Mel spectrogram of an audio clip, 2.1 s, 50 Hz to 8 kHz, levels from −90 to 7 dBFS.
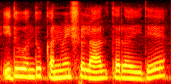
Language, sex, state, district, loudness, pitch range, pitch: Kannada, female, Karnataka, Bangalore, -13 LUFS, 195-235 Hz, 215 Hz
